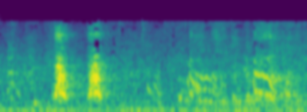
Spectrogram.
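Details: Parrot mimicking dog barking: two sharp, loud bark-like bursts close together, then softer wavering, whiny notes over a low constant hum.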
